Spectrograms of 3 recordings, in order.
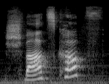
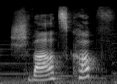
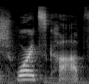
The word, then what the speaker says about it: Schwarzkopf: Because anything W is a V.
